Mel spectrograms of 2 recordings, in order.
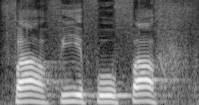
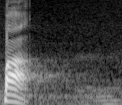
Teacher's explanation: Harus selalu, karena fa ini ada huruf yang mahrojnya gigi kan, gigi atas seri dengan bibir bawah dalam, fa ya, fa fi fu faf, fa harus ada desis, jangan pa ya, jangan pa tapi fa.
